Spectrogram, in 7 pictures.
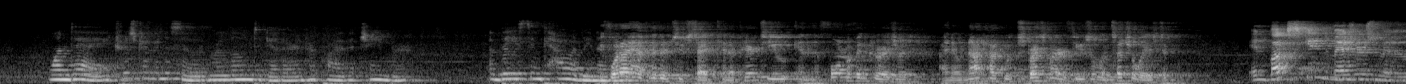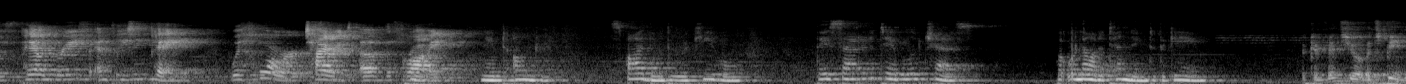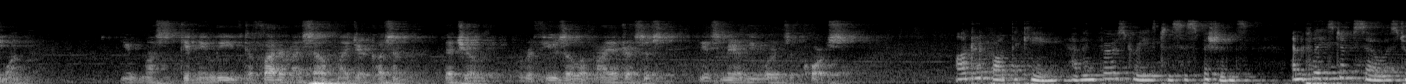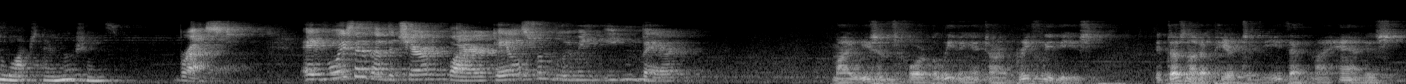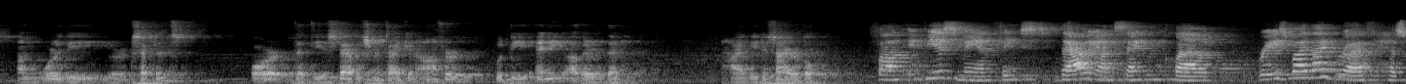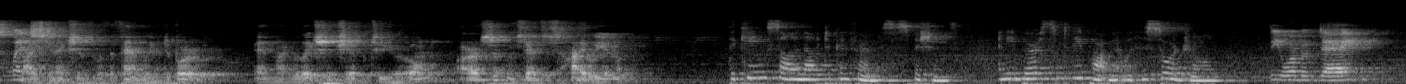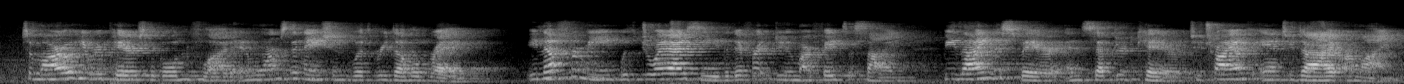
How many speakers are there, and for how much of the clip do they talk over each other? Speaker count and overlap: three, about 2%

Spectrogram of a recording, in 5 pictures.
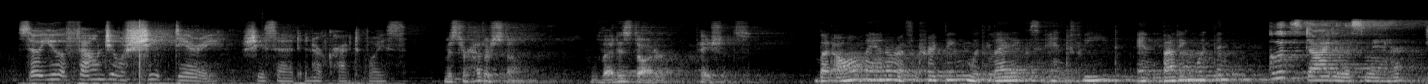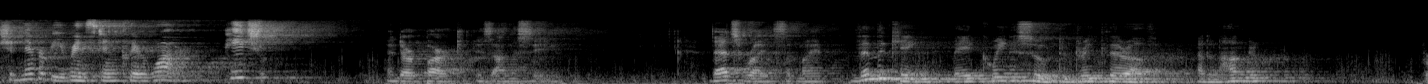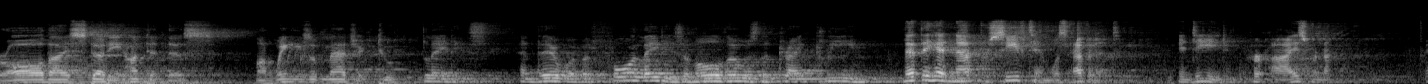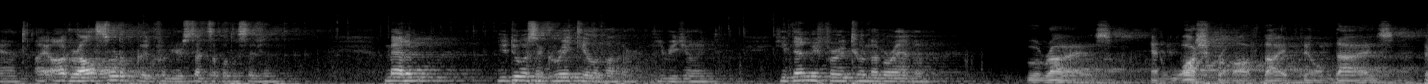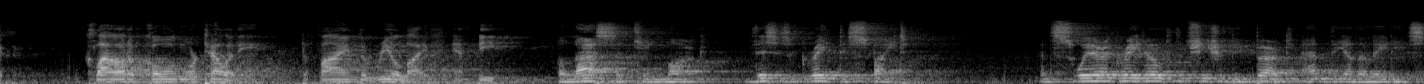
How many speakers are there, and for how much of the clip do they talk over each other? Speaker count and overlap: seven, no overlap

